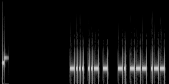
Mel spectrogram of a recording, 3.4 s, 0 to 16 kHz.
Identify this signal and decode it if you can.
Morse code, heard as a keyed tone, about 40 wpm, 700 Hz. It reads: BUT NOW
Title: Sentences from Top 1500 Words 40wpm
